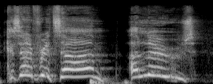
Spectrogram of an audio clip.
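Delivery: put-on comic northern old-timer protest; put-on northern accent. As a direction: whine it out as an old northerner, pitched right up. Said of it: "Old you's gone northern".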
